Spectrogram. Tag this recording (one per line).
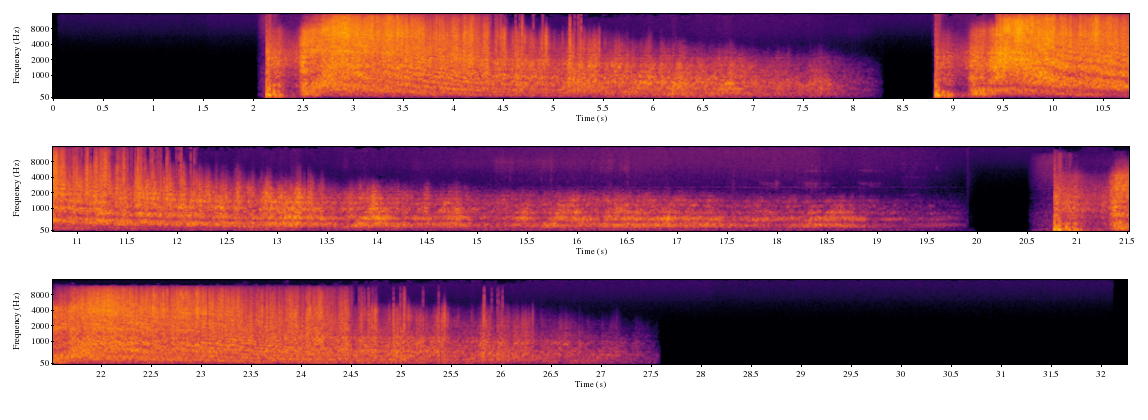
Combat
Gun
Rocket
